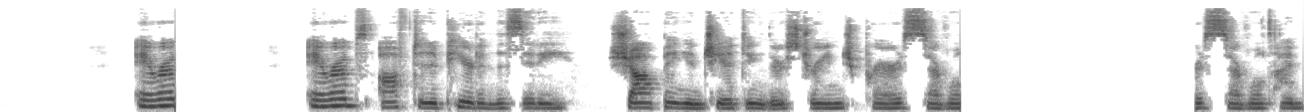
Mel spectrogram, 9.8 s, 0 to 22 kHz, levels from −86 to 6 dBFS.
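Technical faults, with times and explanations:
1.32–2.61 s and 7.21–9.47 s, stream reconnect: the connection dropped twice and the player restarted its decoder mid-stream. The sound goes silent for 0.69 s, then 1.76 s, and resumes 0.6 s and 0.5 s earlier, repeating audio the server resent.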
